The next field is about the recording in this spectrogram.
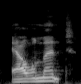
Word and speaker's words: Eliment: I believe it's called Element, with an emphasis on the L-I, spelled E-L-I-M-E-N-T, and emphasis on for lithium.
